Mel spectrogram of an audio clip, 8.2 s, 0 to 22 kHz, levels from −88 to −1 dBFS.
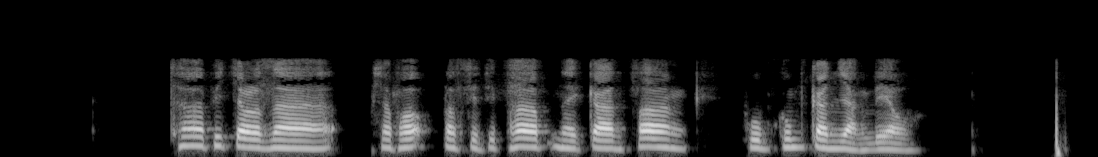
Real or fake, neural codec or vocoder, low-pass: real; none; 5.4 kHz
